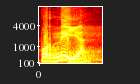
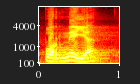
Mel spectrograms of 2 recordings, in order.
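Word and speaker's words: πορνεία: el significado de estas palabras la palabra griega por neya que ahí aparece por neya que se pronuncia por neya esa palabra rara está en griego se pronuncia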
